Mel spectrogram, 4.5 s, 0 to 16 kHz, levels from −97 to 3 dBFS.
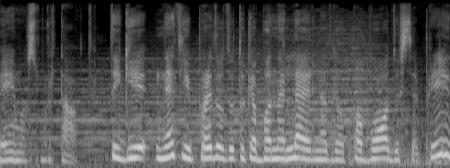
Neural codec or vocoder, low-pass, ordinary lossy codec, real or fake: vocoder, 44.1 kHz, 128 mel bands every 256 samples, BigVGAN v2; 14.4 kHz; AAC, 96 kbps; fake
